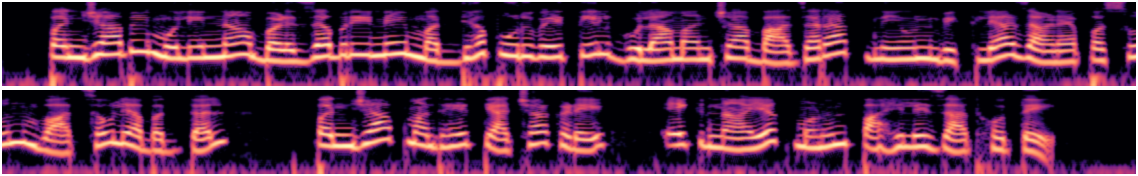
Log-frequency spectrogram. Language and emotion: Marathi, neutral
